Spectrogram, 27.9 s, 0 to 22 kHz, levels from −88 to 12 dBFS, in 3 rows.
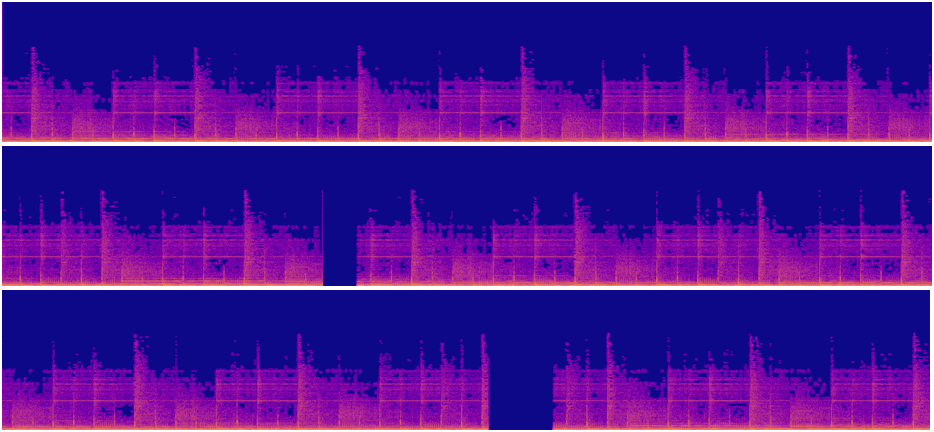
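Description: At 12.50 s a stream reconnect cuts the audio. The connection drops and the player goes silent for 0.34 s. A fresh decoder then picks up mid-stream, roughly a third of a second further on, so a short stretch is skipped. At 23.46 s a second reconnect leaves 0.65 s of silence. This time the server resends a burst, and playback resumes 0.6 s earlier, repeating material. Each restart opens muted or fading in.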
